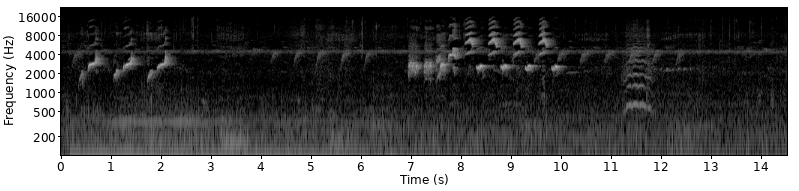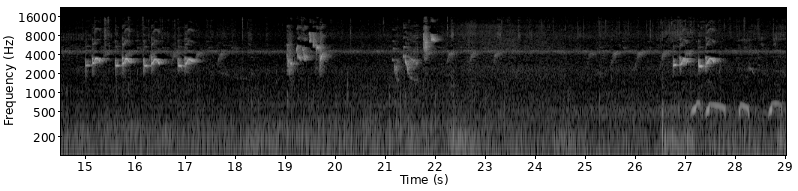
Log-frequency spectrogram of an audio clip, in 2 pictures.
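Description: Wild birds chirping and calling in several short bursts of quick high notes, with quiet gaps between. A run of low repeated notes starts near the end.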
